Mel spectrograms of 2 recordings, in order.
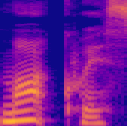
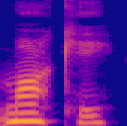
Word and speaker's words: Marquis: The almost perfect state by Don Marque. Don Marque is a real name, not a pseudonym. It is pronounced Marquis, not Marquy.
